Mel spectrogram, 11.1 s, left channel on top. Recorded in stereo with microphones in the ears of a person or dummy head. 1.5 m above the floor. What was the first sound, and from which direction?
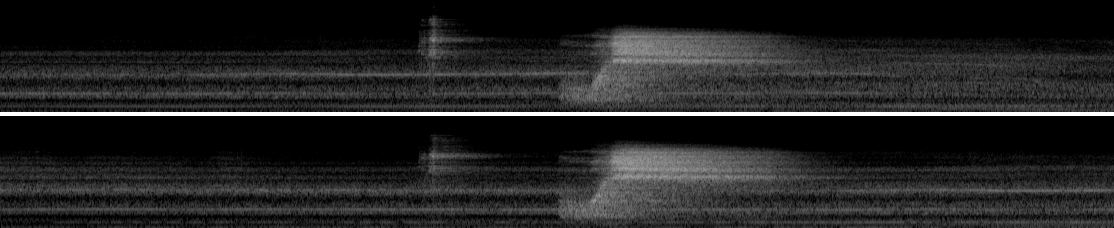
A clink, 25° left (ahead or behind).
